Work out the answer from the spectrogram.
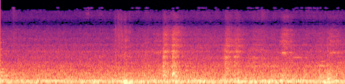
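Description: JR Kawagoe Line electric commuter train running along the line, heard from the driver's cab as a steady low rumble. A single sharp knock comes about two and a half seconds in, followed by a few fainter clicks.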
